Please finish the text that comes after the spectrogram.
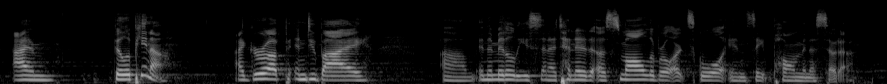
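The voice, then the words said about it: American-sounding accent. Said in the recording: “I sound American, but I'm not.”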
